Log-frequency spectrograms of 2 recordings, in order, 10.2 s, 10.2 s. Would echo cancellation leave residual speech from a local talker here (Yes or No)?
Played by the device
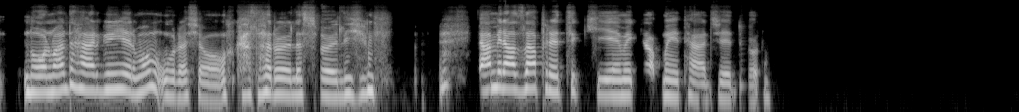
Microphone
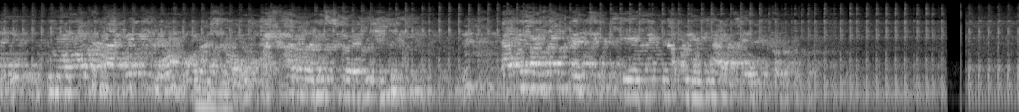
Yes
